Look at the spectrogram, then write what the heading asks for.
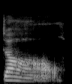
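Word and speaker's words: Dahl: so is called the doll and it's spelled like um you know willy wonka and the chocolate factory the author's last name is doll d-a-h-l that's how this is spelled so it's um they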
